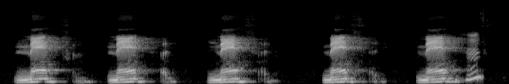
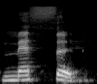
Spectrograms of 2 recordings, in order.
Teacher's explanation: le souffle de l'air va provoquer une espèce de mini sifflement entre les dents du haut et la langue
